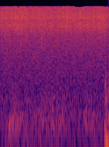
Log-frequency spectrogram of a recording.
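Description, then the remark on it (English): Steady rain hisses throughout while low thunder rumbles underneath, swelling into a louder, deeper boom near the end. No voices, just the storm. “This week I learned why dogs get so freaked out during thunderstorms and firework displays.”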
